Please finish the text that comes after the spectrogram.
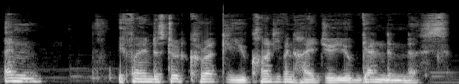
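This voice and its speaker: Low-voiced male interviewer. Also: normal speed, darkish tone, soft background music. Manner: attentive, frequent affirming murmurs. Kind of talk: interview questions.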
